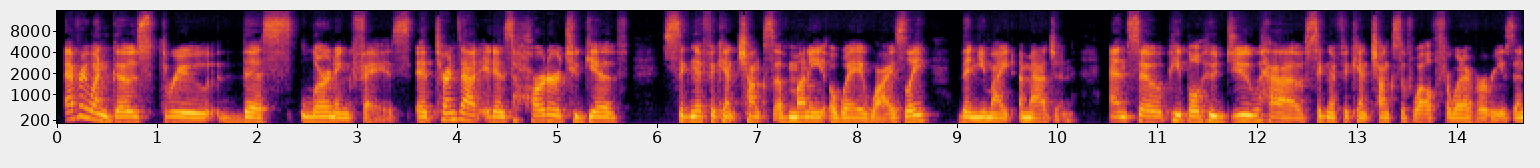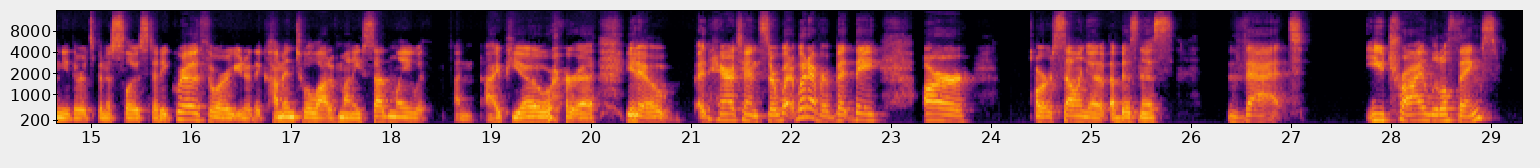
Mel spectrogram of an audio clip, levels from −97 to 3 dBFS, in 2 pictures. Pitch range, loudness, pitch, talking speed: 140-175 Hz, -17 LUFS, 150 Hz, 160 wpm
